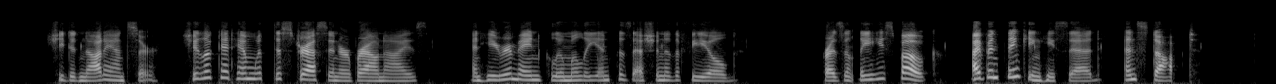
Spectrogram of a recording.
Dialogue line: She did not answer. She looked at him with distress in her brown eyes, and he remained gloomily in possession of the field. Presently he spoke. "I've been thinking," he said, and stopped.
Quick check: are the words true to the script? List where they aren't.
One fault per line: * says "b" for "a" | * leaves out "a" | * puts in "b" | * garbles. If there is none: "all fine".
all fine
